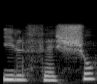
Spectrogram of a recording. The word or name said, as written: il fait chaud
